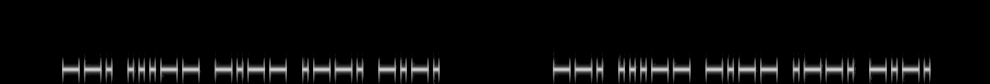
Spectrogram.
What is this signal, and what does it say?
Morse code, heard as a keyed tone, about 22 wpm, 700 Hz. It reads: G3YPC G3YPC
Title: DXCC-100 Call Signs - 5 Characters - Repeated 2x - 22wpm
